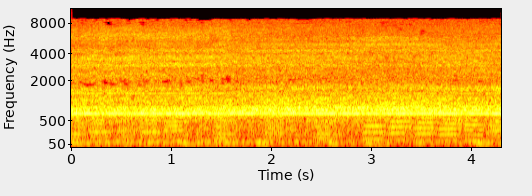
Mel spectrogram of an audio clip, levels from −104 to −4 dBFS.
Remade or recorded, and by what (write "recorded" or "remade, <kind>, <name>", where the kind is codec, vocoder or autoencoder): recorded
